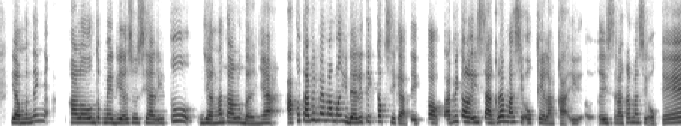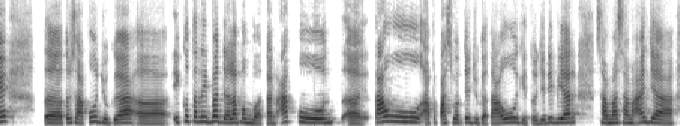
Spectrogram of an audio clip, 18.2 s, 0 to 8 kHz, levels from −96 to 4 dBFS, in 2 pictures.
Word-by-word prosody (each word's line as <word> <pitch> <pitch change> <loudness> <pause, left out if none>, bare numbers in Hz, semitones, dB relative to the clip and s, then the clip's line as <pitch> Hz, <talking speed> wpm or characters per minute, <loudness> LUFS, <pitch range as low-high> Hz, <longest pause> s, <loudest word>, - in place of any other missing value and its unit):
yang 245 -2 +6
penting 355 +8 -4 0.3
kalau 270 0 +2
untuk 275 -1 -3
media 250 -2 0
sosial 255 -2 -2
itu 245 +9 -6 0.3
jangan 245 +2 +2
terlalu 275 -2 +2 0.2
banyak. 240 +4 +1 0.2
Aku 385 - +2
tapi 370 +3 +6
memang 400 -1 +3
menghindari 290 -6 +3
TikTok 335 0 -2
sih 265 -5 -6
Kak. 215 -2 -1
TikTok, 230 +2 -1
tapi 290 +8 0
kalau 320 -3 +7
Instagram 290 +3 +3
masih 295 -2 -5
okelah 240 -4 -2
Kak, 195 -1 -2
i 225 - -6 0.3
Instagram 235 +4 -3
masih 260 -1 -8
oke. 250 +9 +1 0.6
Eee, 225 -1 +5
terus 255 0 -3
aku 295 +7 -1
juga, 240 +1 +2
eee, 210 +4 -1
ikut 340 +2 -5
terlibat 320 0 +1
dalam 260 0 +2
pembuatan 220 -5 -2
akun, 275 -4 +2
eee, 210 -5 -2 0.2
tahu 300 0 +3
apa 240 -3 -4
password-nya 245 +3 -2
juga 235 -3 -4
tahu 255 +6 +1
gitu, 205 -2 -9
jadi 220 +5 -4
biar 265 +2 +3 0.3
sama-sama 250 0 +1
aja. 250 -7 +1
260 Hz, 160 wpm, -24 LUFS, 235-285 Hz, 0.6 s, kalau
